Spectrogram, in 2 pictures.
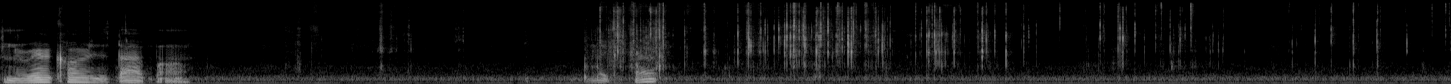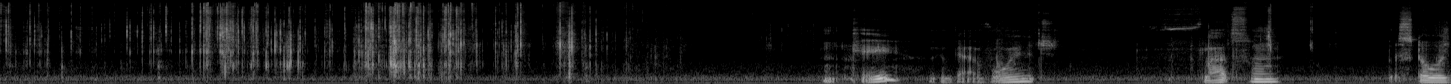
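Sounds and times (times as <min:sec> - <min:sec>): wrapper tearing and crinkling: 0:05.9 - 0:21.4.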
